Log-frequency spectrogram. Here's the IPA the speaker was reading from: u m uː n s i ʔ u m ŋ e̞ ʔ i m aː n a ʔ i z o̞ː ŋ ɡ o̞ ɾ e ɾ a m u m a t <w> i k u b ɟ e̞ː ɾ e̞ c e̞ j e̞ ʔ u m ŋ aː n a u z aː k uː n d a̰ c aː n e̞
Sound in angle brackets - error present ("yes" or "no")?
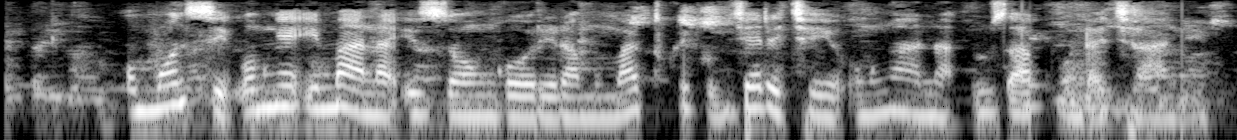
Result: no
